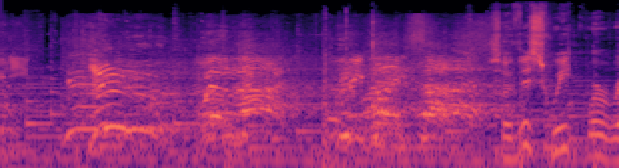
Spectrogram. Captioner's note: chanting in unison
